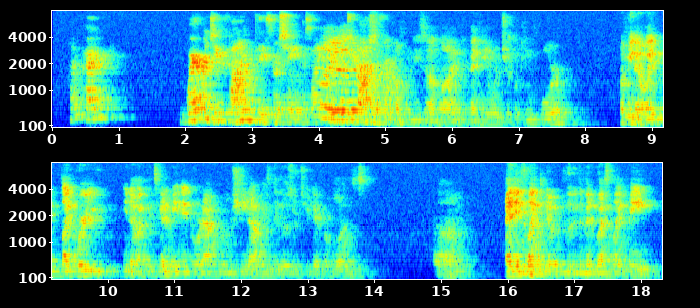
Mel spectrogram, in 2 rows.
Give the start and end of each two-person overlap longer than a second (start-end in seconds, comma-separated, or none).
4.0-5.2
